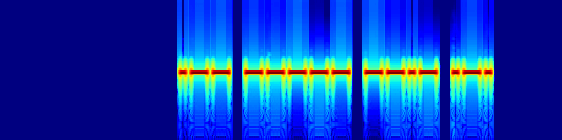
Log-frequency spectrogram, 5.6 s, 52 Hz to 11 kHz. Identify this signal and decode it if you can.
Morse code, heard as a keyed tone, about 22 wpm, 700 Hz. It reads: W0QR
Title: USA Call Signs - 4 Characters - Repeated 2x - 22wpm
